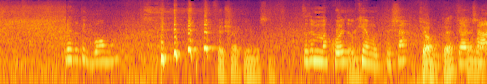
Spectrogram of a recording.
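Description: A woman talks casually close by.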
